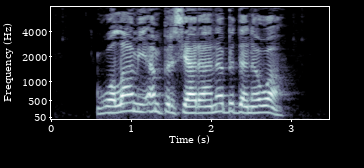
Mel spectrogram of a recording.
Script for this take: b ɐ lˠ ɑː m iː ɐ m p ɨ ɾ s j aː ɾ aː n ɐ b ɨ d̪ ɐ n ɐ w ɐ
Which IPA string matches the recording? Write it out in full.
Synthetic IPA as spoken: w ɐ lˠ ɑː m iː ɐ m p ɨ ɾ s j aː ɾ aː n ɐ b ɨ d̪ ɐ n ɐ w ɐ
